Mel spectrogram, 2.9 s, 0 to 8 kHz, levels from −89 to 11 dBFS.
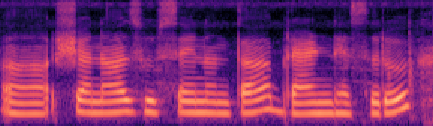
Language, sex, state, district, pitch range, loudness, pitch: Kannada, female, Karnataka, Bidar, 215-235 Hz, -15 LUFS, 225 Hz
